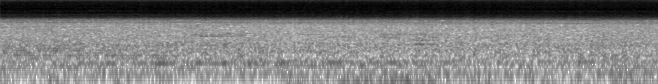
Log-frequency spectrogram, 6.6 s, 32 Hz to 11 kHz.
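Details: Cryptotympana cicada, named as Crytotympana pustulata or Cryptotympana atrata, filmed with a Sony PJ820 and ECM-XYST1M microphone, producing a steady, piercing high buzz that never pauses across the clip.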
